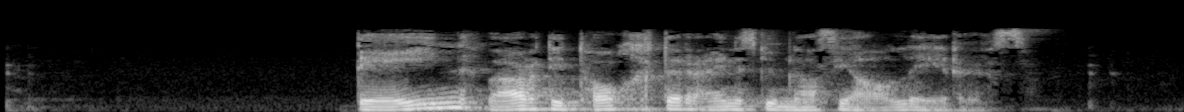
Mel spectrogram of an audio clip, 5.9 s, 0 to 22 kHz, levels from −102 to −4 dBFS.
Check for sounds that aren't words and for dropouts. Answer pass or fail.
pass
